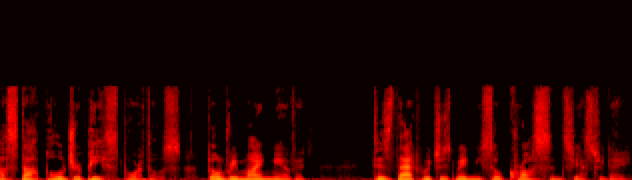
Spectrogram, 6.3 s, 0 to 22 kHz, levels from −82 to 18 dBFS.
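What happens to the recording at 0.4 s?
Nothing goes wrong at 0.4 s; the speech carries on intact through that moment with no dropout, click, distortion or other fault.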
